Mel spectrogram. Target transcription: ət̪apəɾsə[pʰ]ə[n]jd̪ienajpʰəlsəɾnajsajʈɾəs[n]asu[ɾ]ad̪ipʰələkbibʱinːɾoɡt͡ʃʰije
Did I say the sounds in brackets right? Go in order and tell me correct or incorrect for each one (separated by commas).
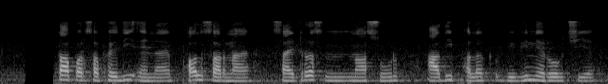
correct, incorrect, correct, correct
